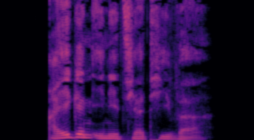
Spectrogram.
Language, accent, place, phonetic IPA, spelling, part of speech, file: German, Germany, Berlin, [ˈaɪ̯ɡn̩ʔinit͡si̯aˌtiːvɐ], eigeninitiativer, adjective, De-eigeninitiativer.ogg
- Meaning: 1. comparative degree of eigeninitiativ 2. inflection of eigeninitiativ: strong/mixed nominative masculine singular 3. inflection of eigeninitiativ: strong genitive/dative feminine singular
